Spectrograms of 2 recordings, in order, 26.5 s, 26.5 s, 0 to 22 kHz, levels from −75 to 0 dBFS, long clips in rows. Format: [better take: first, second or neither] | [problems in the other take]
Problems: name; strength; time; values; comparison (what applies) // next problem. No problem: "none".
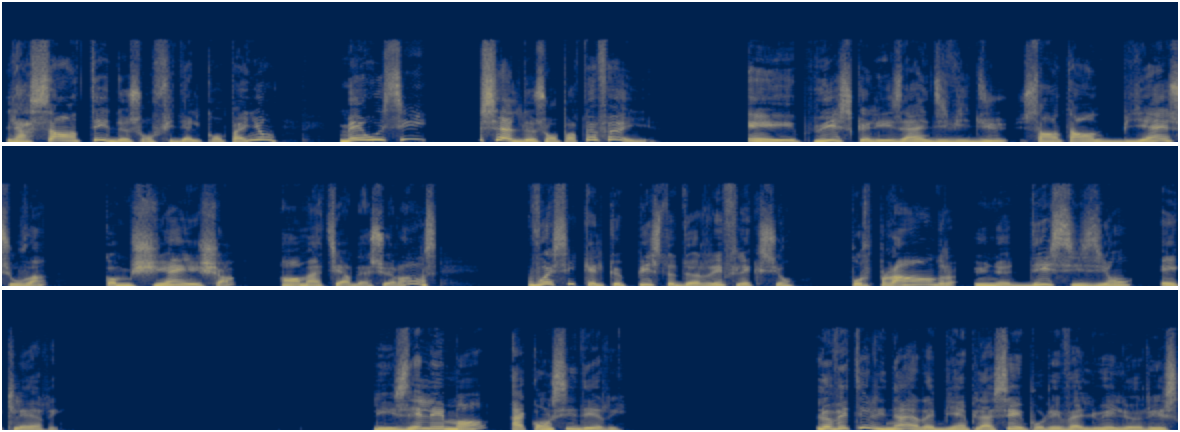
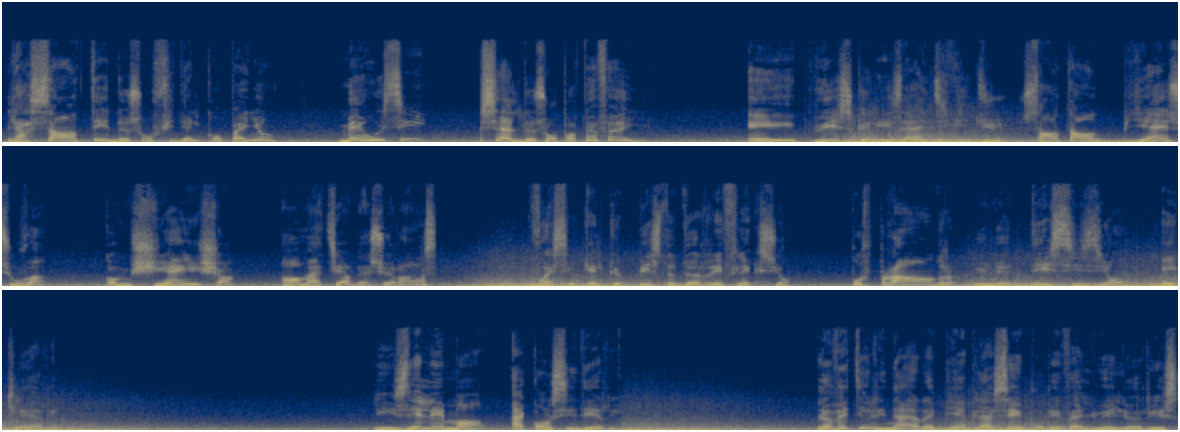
first | wind noise on the microphone; occasional gusts; 10 dB below the speech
